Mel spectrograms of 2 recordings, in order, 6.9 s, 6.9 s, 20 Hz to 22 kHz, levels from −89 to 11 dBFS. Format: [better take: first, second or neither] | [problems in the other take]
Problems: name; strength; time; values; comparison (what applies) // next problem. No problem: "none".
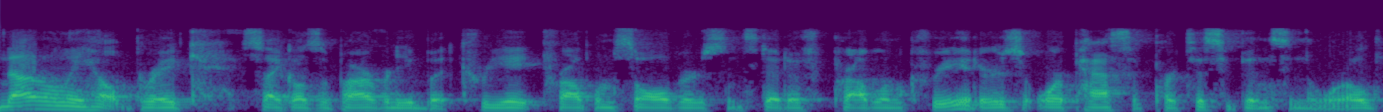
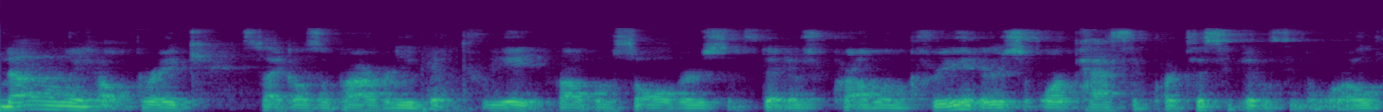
first | noise reduction (neural mask model DeepFilterNet 3)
